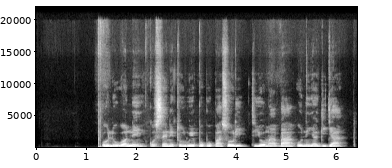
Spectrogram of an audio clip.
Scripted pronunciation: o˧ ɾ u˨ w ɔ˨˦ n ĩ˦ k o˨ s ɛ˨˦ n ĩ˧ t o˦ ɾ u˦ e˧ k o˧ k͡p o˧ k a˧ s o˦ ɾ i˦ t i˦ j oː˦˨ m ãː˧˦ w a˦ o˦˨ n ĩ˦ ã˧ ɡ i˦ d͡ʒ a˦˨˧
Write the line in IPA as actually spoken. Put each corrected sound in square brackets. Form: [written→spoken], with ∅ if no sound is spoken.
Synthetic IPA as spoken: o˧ [ɾ→l] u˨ w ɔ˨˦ n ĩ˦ k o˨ s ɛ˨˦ n ĩ˧ t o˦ ɾ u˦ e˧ [k→k͡p] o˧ k͡p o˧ [k→k͡p] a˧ s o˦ ɾ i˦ t i˦ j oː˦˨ m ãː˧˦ [w→b] a˦ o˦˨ n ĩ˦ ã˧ ɡ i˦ d͡ʒ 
